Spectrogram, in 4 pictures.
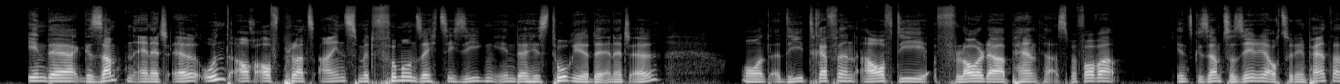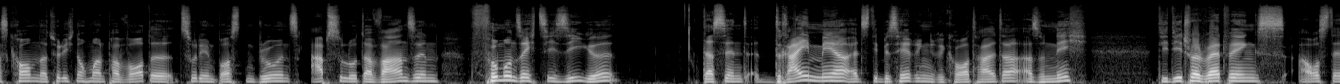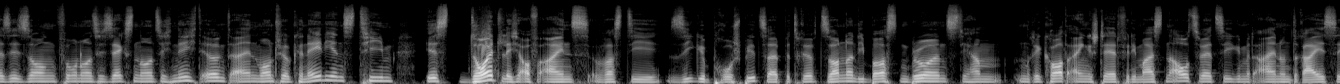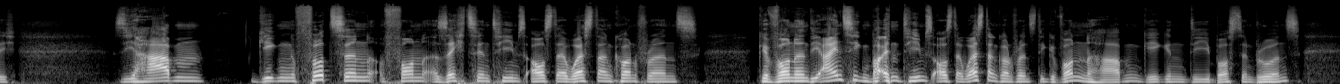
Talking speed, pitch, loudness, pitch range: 135 wpm, 135 Hz, -18 LUFS, 125-150 Hz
